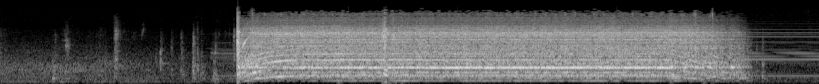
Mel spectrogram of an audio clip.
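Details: 2002 BMW cranks but will not start: a steady, high whirring crank of about five seconds with the pulley turning but no usual chugging rhythm, sounding different from normal, and the engine never fires; cause unknown.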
